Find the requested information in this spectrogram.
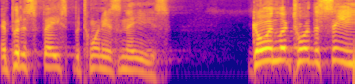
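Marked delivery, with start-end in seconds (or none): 2.5-3.5 loud, fast order to the servant; urgent command. Acted. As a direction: send him running. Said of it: "he told his servant".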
